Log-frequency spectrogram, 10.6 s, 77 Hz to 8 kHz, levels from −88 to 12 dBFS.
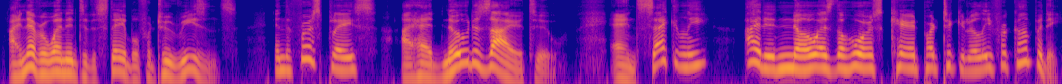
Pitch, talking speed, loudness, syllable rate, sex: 165 Hz, 170 wpm, -19 LUFS, 5.2 syllables/s, male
